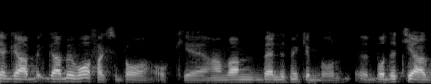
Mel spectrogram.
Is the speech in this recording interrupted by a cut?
no; 0 cuts

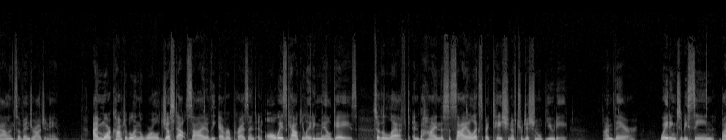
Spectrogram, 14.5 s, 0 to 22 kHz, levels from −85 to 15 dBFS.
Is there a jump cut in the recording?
yes; 1 cut; at 7.5 s

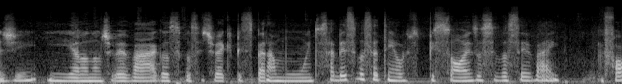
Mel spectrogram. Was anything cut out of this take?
no; 0 cuts

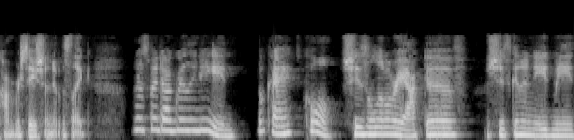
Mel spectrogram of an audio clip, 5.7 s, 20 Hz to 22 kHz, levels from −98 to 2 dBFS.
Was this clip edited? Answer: yes; 1 cut; at 2.5 s

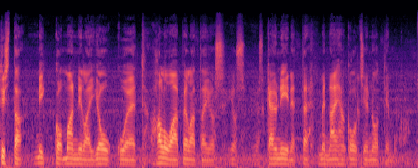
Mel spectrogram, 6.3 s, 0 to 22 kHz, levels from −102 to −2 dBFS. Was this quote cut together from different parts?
no; 0 cuts

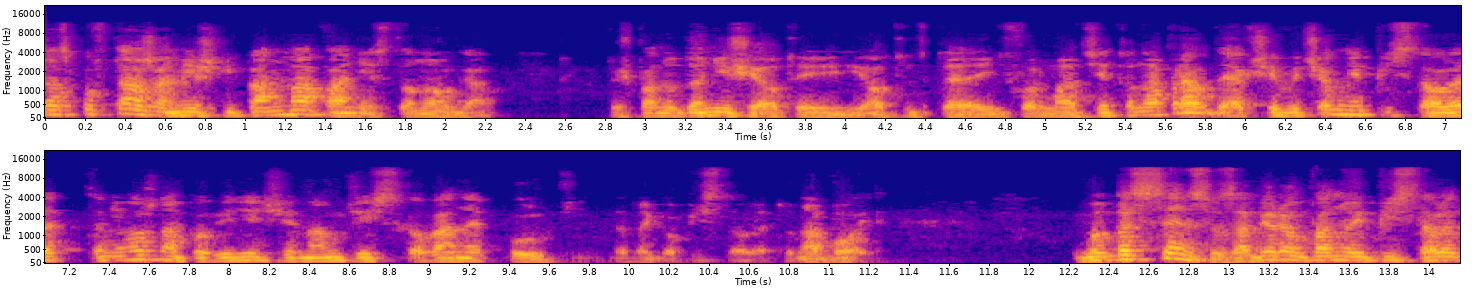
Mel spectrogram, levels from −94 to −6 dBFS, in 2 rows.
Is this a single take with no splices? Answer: no; 1 cut; at 4.4 s

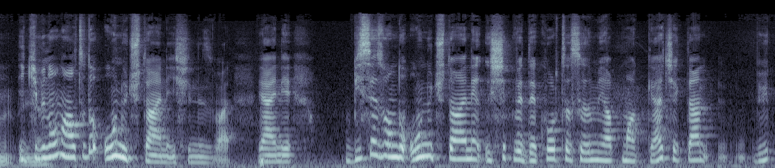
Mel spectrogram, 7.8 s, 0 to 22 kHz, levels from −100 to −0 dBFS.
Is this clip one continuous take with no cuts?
yes; 0 cuts

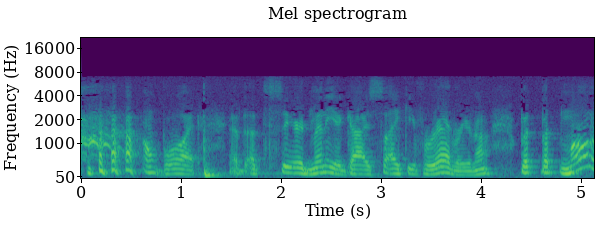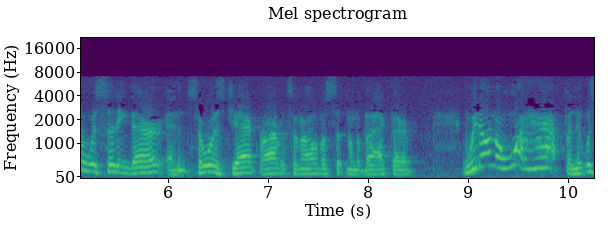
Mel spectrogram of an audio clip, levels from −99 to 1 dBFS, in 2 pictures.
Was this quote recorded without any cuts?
yes; 0 cuts

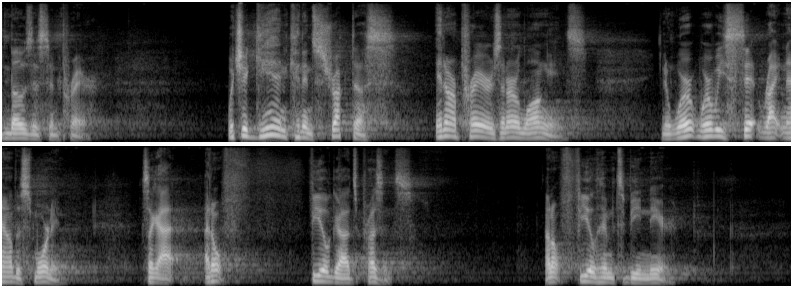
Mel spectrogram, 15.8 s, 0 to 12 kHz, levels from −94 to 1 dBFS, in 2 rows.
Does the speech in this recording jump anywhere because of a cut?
no; 0 cuts

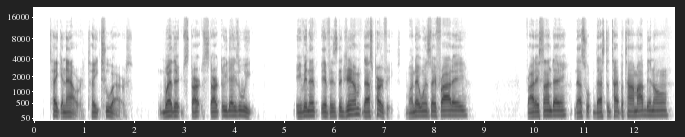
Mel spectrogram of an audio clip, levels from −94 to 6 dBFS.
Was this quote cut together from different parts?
yes; 2 cuts; at 7.3 s, 10.1 s

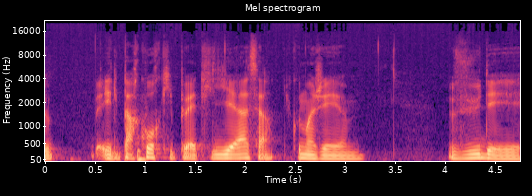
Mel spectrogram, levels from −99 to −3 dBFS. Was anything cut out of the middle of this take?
yes; 1 cut; at 2.5 s

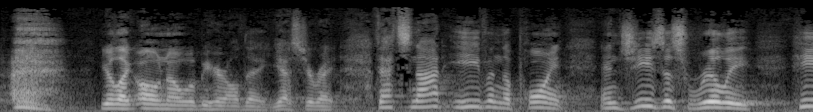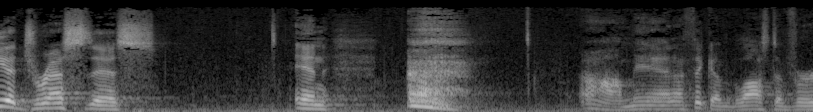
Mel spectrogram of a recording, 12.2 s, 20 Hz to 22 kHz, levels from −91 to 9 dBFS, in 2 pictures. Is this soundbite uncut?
no; 2 cuts; at 2.8 s, 8.9 s

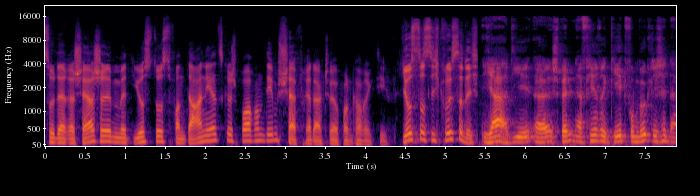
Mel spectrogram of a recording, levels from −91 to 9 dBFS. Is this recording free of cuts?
no; 2 cuts; at 4.4 s, 5.4 s

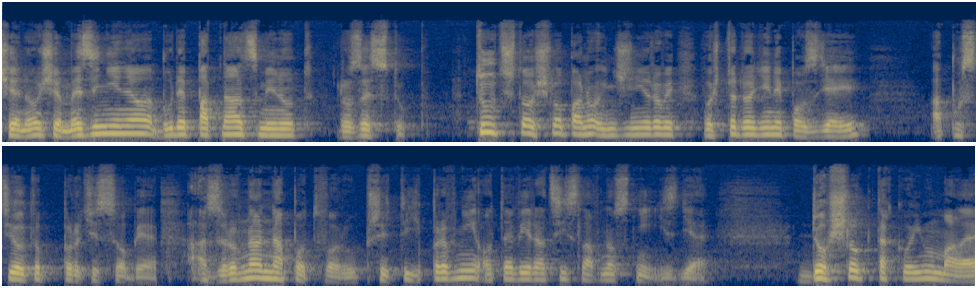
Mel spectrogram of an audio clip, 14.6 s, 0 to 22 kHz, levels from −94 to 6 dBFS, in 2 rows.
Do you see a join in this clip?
yes; 1 cut; at 3.5 s

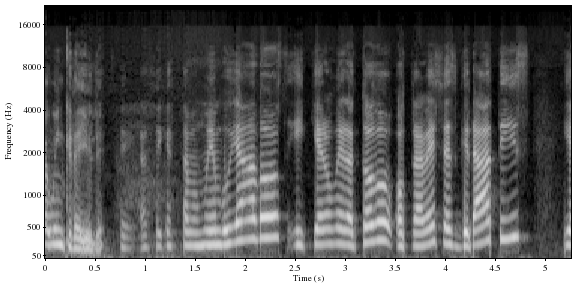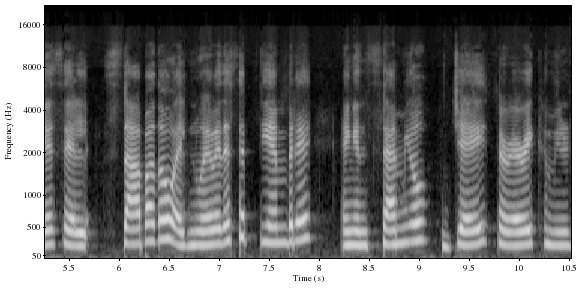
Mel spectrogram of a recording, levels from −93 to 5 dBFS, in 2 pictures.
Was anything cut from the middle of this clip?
yes; 1 cut; at 3.5 s

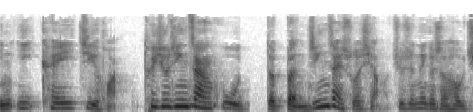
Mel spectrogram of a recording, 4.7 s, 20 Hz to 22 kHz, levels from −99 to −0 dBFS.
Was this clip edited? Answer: yes; 1 cut; at 1.3 s

